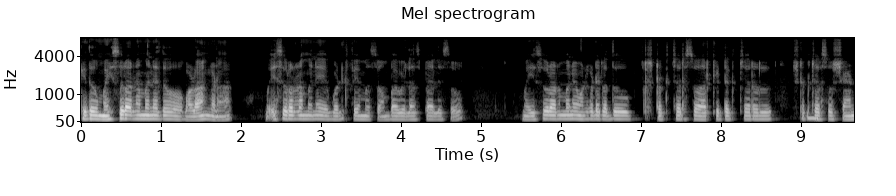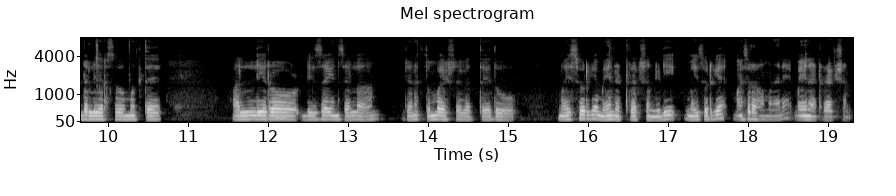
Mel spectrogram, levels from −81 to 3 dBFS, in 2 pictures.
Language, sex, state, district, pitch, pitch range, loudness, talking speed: Kannada, male, Karnataka, Mysore, 120 Hz, 115-125 Hz, -21 LUFS, 130 wpm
